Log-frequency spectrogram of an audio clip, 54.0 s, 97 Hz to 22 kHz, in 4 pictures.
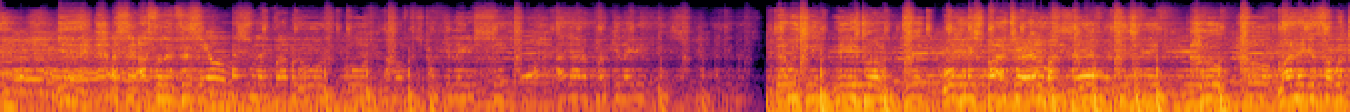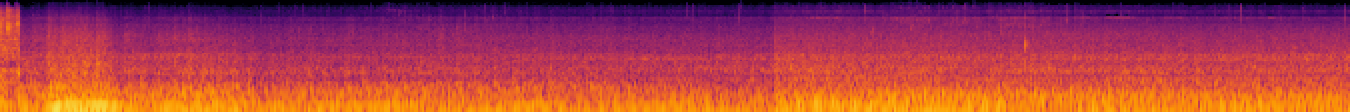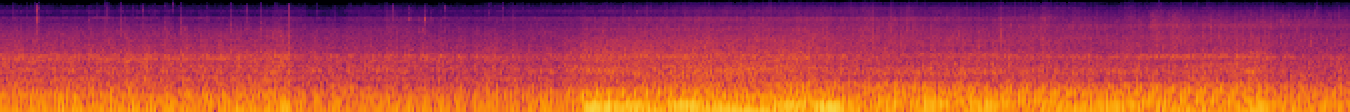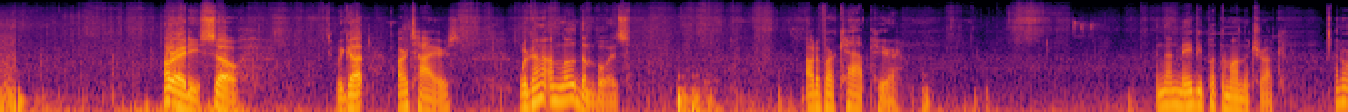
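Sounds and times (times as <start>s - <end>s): diesel truck engine running: 0.0s - 40.9s.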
